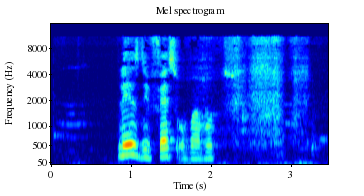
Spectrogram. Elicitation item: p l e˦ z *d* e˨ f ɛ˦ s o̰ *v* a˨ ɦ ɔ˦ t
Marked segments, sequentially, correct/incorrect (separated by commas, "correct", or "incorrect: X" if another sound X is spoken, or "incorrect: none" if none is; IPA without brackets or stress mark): correct, correct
